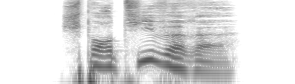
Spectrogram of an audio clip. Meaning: inflection of sportiv: 1. strong/mixed nominative/accusative feminine singular comparative degree 2. strong nominative/accusative plural comparative degree
- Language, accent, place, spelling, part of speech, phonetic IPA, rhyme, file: German, Germany, Berlin, sportivere, adjective, [ʃpɔʁˈtiːvəʁə], -iːvəʁə, De-sportivere.ogg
